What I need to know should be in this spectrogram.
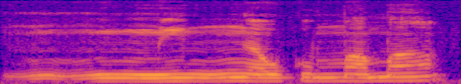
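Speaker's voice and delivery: slow, low and soft; quiet, halting sadness; sad longing. Acted. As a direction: murmur it low, missing mama. [name] says he misses his mother.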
